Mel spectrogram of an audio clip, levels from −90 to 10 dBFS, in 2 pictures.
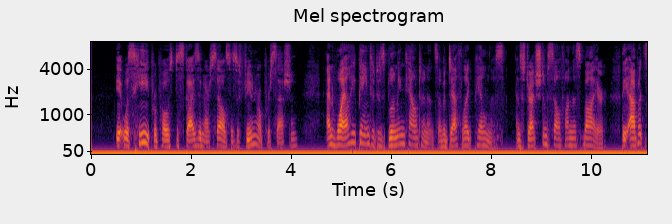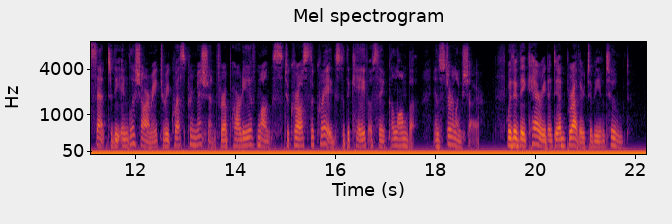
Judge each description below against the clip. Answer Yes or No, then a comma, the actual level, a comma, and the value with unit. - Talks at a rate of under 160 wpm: No, average, 175 wpm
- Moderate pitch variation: Yes, average, 3.5 semitones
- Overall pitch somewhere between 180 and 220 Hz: No, medium, 145 Hz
